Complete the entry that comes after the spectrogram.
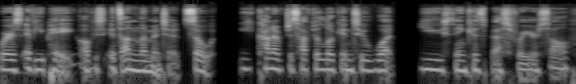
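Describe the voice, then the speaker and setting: A woman's fairly low voice carries vocal fry. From Hong Kong. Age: 20s. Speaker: founder of a media platform and business analyst. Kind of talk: casual chat.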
